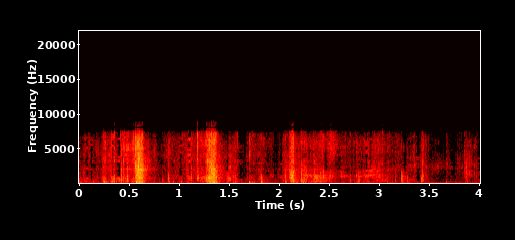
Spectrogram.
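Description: A paper card pack being torn open by hand, with two louder rips about half a second and just over a second in, then softer crinkling and rustling of the wrapper that dies away near the end.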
